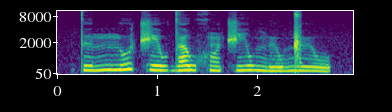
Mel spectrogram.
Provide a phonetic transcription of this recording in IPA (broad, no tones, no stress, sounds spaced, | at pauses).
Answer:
t ɨ nː u t͡ʃ e w d ɐ w x õ t͡ʃ i w ŋ ʉ w ŋ͡ǁ ʉ w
